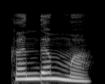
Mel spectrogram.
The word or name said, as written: ಕಂದಮ್ಮ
